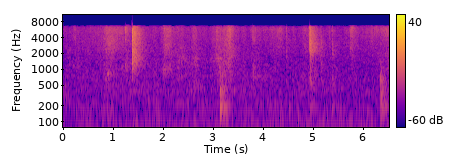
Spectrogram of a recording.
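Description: Quiet room tone broken by about four short clicks and rustles from hands fastening the straps of high-heeled sandals, the sharpest about a second and a half in and again about five seconds in.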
